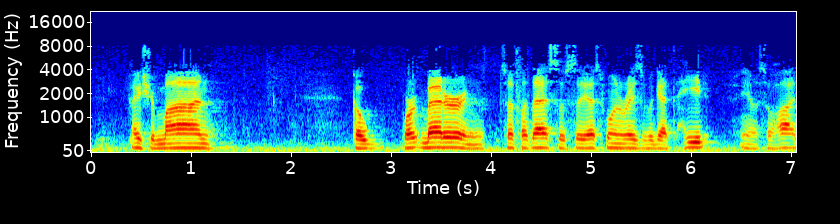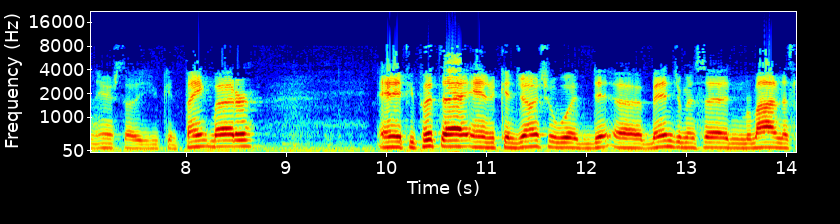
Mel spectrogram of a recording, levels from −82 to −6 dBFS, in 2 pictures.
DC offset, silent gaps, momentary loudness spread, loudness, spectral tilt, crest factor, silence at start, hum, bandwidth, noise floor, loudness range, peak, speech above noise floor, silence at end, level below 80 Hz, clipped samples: under 0.1%; none; 12 LU; -14 LUFS; -6.5 dB/octave; 16 dB; 0 s; none; 8.6 kHz; -37 dBFS; 7 LU; 0 dBFS; 23 dB; 0 s; -38 dBFS; under 0.1%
